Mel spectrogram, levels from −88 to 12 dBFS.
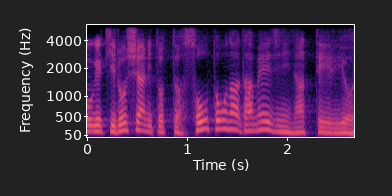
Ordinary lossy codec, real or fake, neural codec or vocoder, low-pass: none; fake; codec, 24 kHz, 0.9 kbps, DualCodec; 5.4 kHz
